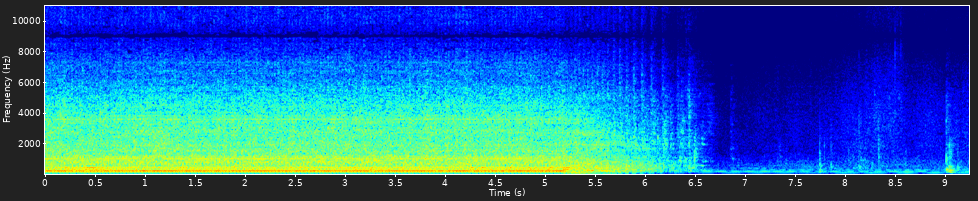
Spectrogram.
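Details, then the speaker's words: Briggs and Stratton small engine after a second carburetor cleaning: holds a steady, even, high-pitched run for five seconds, no longer running slow, then winds down smoothly at shutoff; healthy running. "Now it doesn't sound like it's running slow at all."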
